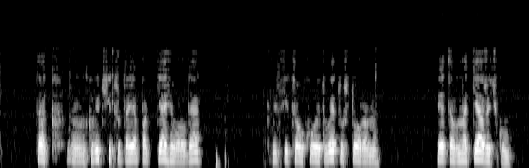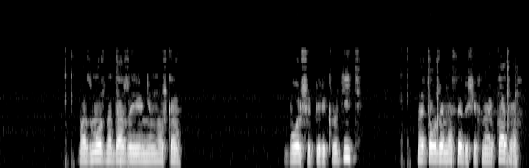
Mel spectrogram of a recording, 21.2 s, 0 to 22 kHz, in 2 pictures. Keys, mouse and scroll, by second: 2.1-3.5 drag, 4.3 r, 5.8-7.5 middle drag, 11.9-13.3 drag, 13.3 r, 19.3 KP_1, 20.6 KP_3.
